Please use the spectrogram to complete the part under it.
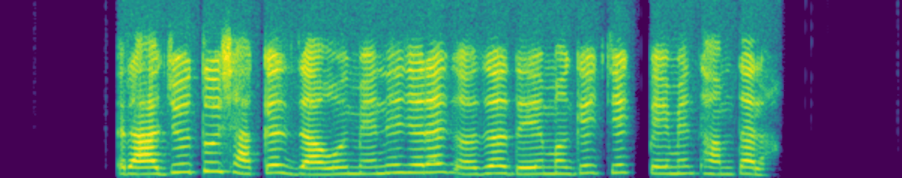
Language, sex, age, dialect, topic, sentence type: Marathi, female, 18-24, Southern Konkan, banking, statement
